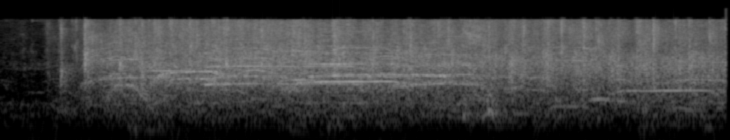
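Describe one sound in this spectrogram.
An audience cheers and whoops.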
